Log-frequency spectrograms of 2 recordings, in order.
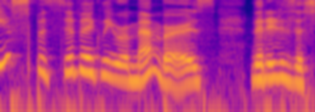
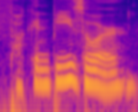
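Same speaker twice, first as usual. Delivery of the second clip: ordinary delivery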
